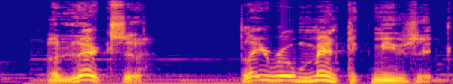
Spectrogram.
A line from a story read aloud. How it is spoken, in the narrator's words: he called out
